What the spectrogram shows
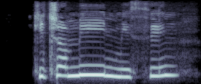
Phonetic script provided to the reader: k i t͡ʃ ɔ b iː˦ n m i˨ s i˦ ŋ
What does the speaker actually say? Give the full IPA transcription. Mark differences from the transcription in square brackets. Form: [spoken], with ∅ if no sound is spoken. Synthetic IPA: k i t͡ʃ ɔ [m] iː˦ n m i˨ s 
